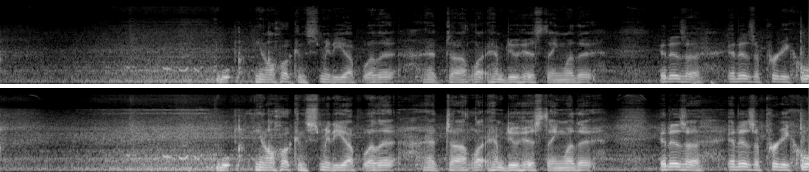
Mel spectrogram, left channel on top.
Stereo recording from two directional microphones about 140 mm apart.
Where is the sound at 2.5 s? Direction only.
35° left (ahead or behind).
